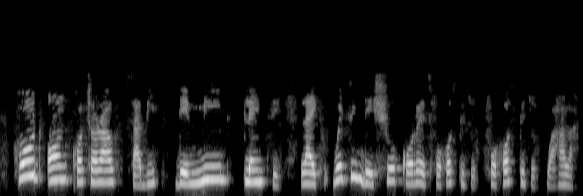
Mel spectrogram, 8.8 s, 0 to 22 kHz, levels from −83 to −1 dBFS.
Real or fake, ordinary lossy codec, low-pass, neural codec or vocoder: real; none; 5.4 kHz; none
